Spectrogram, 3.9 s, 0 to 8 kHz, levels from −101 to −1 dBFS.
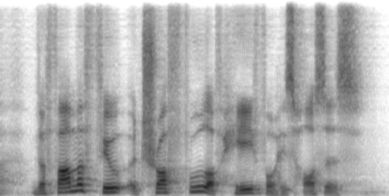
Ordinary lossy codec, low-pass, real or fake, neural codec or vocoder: none; none; fake; codec, 16 kHz, about 1 kbps, DyCAST, with the encoder's durations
